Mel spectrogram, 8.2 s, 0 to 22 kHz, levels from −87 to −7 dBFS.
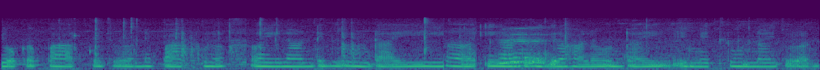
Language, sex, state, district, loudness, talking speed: Telugu, male, Andhra Pradesh, Chittoor, -38 LUFS, 95 wpm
